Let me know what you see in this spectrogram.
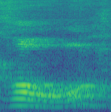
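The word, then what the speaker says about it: כֹּל: The Hebrew word kol, that's how you would pronounce this word here. This is like a C and this is like an L.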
